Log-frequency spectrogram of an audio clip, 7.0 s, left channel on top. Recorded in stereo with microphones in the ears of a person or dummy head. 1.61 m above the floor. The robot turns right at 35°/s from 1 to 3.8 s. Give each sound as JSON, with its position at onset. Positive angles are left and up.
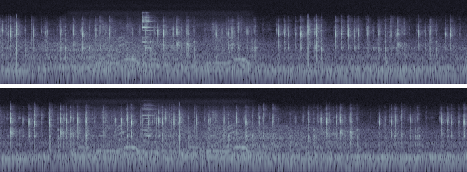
{"t": 2.1, "sound": "a clink", "side_deg": 45, "distance_m": 0.9}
